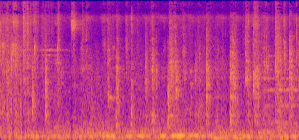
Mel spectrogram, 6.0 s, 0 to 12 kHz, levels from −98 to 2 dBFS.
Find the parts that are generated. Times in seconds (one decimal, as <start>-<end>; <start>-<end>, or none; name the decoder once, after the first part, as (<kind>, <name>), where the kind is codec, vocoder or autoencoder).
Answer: none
